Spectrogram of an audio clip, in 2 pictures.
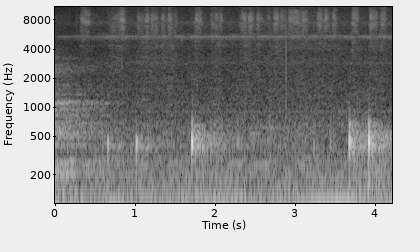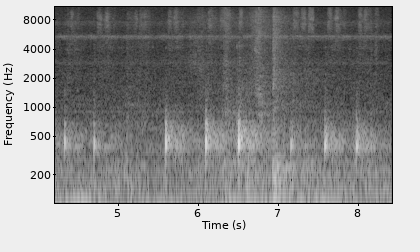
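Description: Whiteboard marker writing on a whiteboard: irregular short squeaks and scratches of the felt tip as letters are drawn, about a dozen strokes, over a low steady room hum.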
